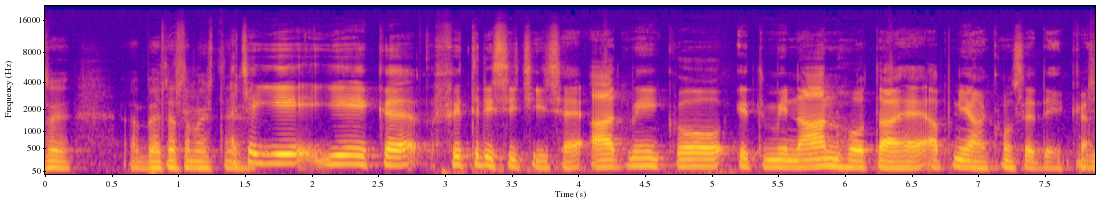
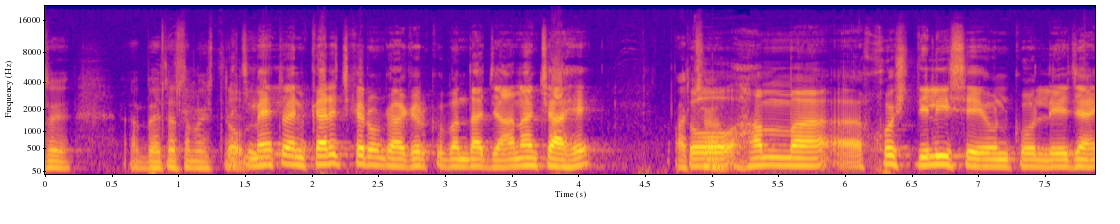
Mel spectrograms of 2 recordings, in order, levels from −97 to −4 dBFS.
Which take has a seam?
second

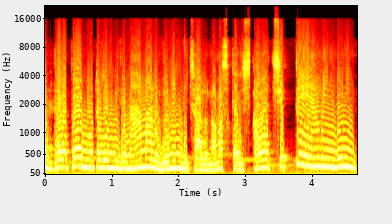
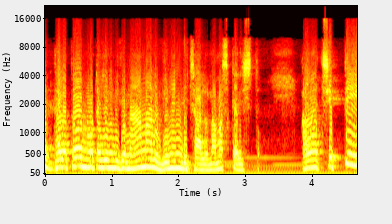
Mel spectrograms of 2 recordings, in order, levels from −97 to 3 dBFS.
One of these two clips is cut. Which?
first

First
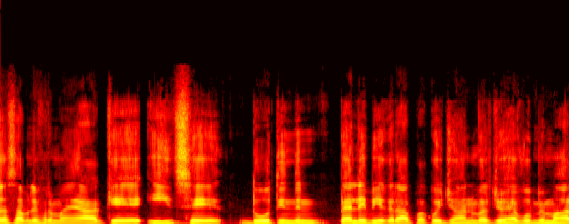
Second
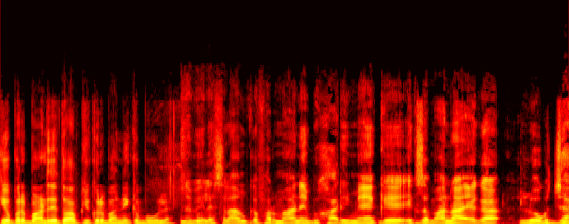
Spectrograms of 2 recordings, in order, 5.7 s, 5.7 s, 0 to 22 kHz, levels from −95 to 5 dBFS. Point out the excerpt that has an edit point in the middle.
second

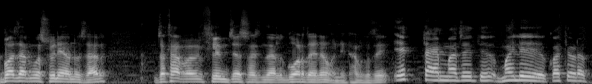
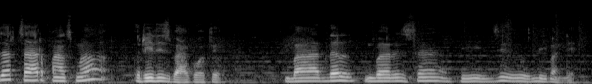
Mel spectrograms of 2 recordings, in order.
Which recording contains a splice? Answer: first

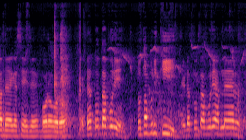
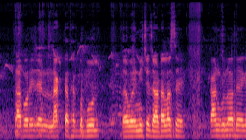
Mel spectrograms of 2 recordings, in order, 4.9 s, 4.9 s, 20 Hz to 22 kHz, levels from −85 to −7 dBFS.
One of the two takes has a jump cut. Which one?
first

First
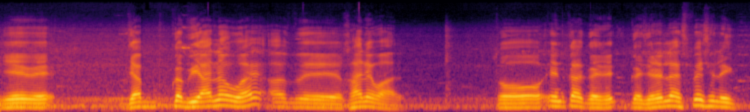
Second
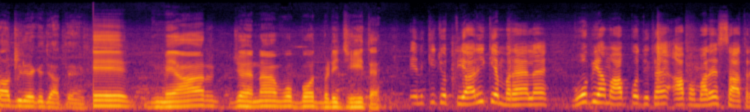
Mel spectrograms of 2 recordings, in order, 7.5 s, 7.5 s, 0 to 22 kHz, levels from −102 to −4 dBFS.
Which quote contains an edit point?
second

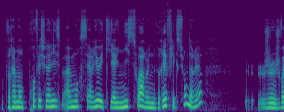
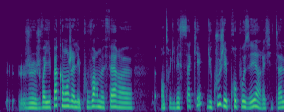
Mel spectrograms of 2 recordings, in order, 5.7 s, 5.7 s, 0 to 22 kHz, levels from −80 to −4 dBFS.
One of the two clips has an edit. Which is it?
second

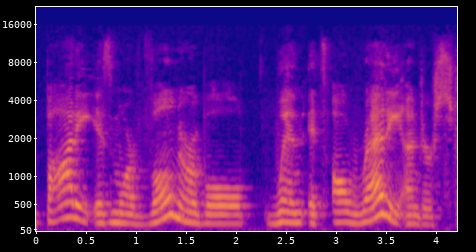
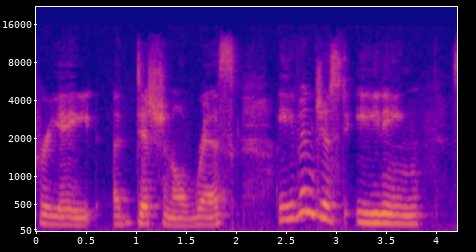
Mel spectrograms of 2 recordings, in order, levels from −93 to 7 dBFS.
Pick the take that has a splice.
second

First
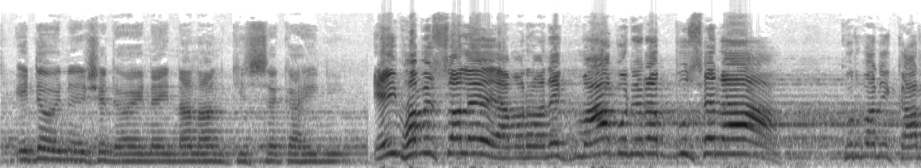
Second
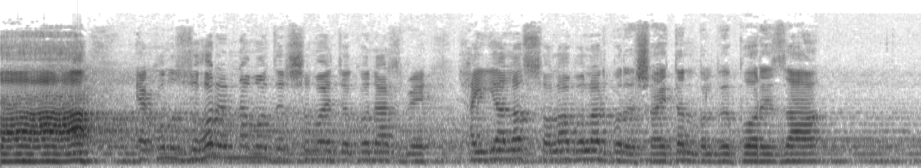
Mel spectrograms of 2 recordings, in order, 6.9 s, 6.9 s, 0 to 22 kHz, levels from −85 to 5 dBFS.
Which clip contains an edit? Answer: first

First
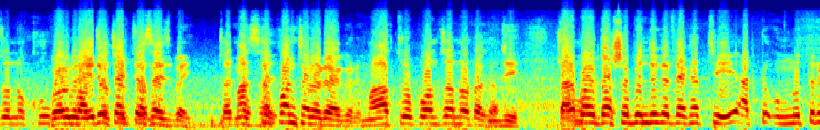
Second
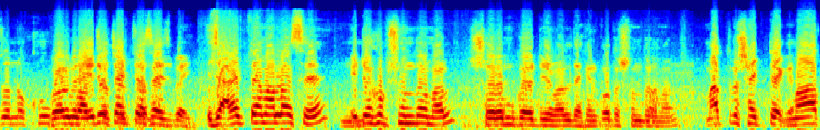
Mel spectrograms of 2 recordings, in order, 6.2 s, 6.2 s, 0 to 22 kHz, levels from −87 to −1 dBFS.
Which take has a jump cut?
second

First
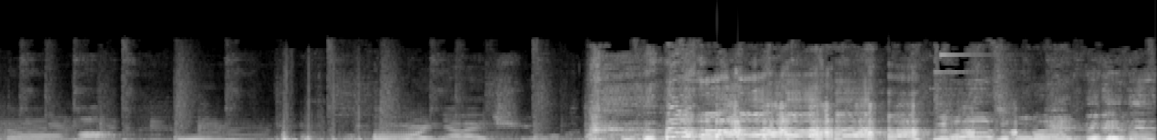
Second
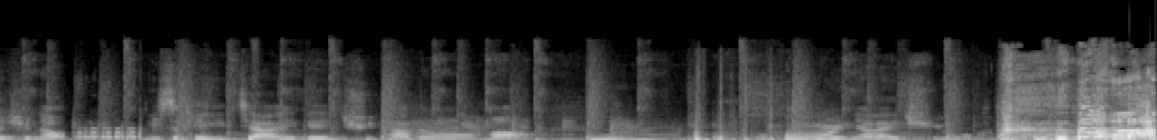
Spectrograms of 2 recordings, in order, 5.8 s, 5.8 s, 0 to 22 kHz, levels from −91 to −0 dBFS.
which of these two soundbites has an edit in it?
first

